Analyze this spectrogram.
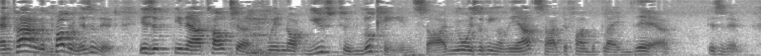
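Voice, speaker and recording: With an Australian accent, a woman talks at a fairly quick pace in a medium pitch, her voice making very wide pitch swings amid audible room echo. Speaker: Buddhist nun and teacher. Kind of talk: dharma talk with Q&A. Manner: fast; animated.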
